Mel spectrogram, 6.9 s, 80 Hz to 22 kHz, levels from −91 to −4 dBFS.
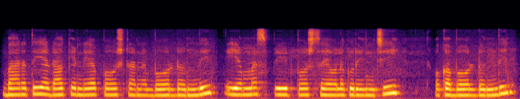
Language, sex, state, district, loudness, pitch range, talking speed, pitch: Telugu, female, Telangana, Hyderabad, -15 LUFS, 200-225 Hz, 130 wpm, 215 Hz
